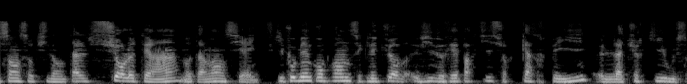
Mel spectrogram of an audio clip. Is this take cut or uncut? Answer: cut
